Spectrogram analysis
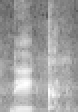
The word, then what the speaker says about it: دیکھ: ہے، ٹھیک ہے، اللہ دیکھ، ٹھیک ہے، آپ لوگ ایسے ہجے کر سکتے ہیں، دال یہ دے، کاف دو چشمیہ کھے، دیکھ، ٹھیک ہے، یہاں پر ہا کا کمپلیٹ آواز نہیں آتی جیسے کہ میں نے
